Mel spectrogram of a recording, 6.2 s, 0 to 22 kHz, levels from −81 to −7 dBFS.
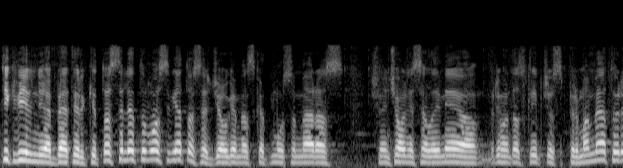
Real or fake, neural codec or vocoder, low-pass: real; none; 7.2 kHz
